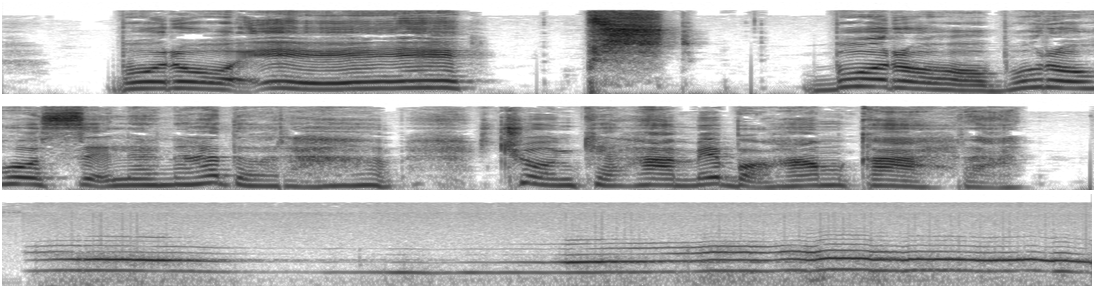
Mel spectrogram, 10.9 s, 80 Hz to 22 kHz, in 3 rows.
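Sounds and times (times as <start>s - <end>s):
speech: 0.4s - 7.1s
cat meowing: 7.4s - 10.9s.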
